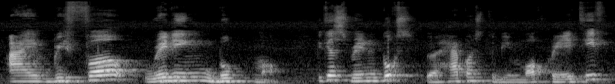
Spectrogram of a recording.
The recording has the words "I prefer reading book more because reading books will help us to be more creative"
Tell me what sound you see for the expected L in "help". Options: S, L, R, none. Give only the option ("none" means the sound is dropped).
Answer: none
